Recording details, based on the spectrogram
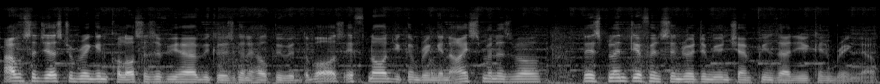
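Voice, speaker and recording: A man's voice: mid-range voice, quick pace, gravelly. A man giving casual, explanatory walkthrough commentary as the host of a gaming guide. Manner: explanatory, instructional. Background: music.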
